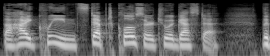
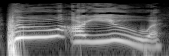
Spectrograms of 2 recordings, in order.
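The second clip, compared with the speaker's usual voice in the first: slow, high called question; a startled king calling out; 6 semitones higher, 3 dB louder, much slower than usual. A narrator's reading. Fairy king calling to intruders, lightly voiced. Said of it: "the king called".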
